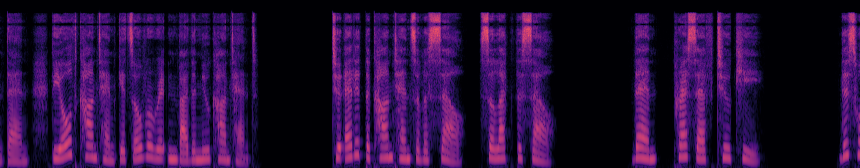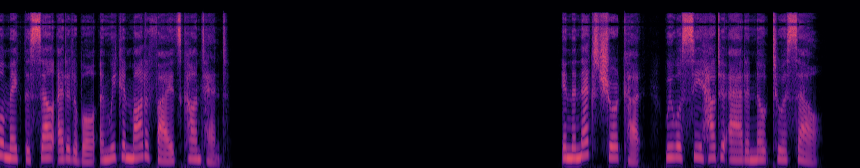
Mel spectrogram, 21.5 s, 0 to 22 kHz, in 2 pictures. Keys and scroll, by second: 3.5 ctrl+z, 7.7 F2, 9.8 F2.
